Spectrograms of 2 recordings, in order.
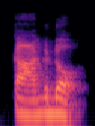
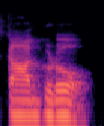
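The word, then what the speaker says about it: કાગડો: Kaguro is not pronounced gago. Kag. No, it's not gago. It's gaguro. Kaguro.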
